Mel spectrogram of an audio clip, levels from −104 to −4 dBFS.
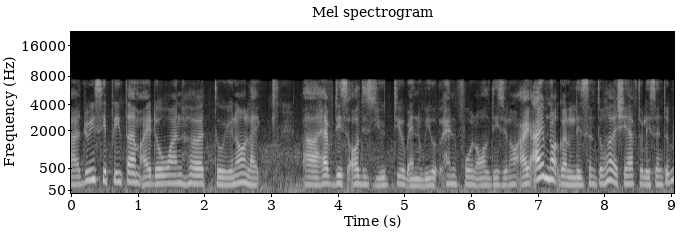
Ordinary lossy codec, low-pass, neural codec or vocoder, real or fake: none; 7.2 kHz; codec, 16 kHz, 4 kbps, X-Codec, HuBERT features, trained on LibriSpeech; fake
